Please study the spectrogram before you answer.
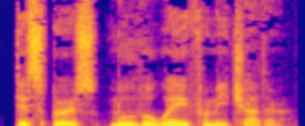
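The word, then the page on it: disperse: uk /dɪˈspɜːs/; en-us /dɪˈspɜːrs/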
